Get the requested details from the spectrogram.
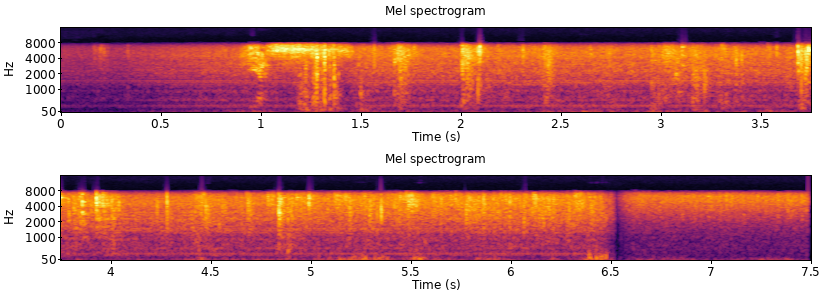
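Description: A bicycle rattles and clatters as it rides over rough ground.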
